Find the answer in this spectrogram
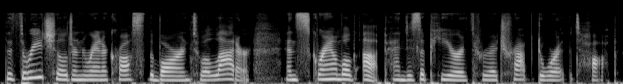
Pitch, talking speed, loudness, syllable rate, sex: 215 Hz, 210 wpm, -17 LUFS, 5.1 syllables/s, female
